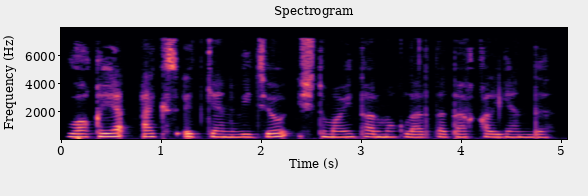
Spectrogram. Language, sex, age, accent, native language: Uzbek, female, 12-17, Namangan, Uzbek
